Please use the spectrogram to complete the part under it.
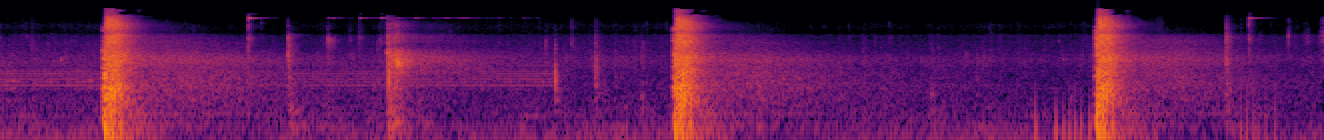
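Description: A pistol fires loud, sharp shots that echo briefly.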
